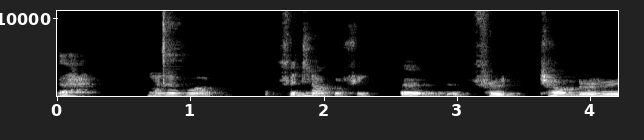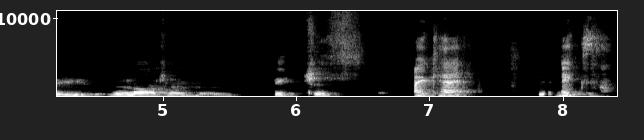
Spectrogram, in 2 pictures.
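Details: Non-fluent aphasia in a real 65-year-old man after a large stroke 10 years earlier; he is also unable to write or spell.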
